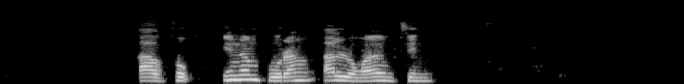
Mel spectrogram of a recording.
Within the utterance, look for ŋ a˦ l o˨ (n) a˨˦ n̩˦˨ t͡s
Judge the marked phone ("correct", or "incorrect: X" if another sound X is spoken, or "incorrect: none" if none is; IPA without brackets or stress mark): incorrect: ŋ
